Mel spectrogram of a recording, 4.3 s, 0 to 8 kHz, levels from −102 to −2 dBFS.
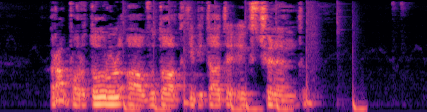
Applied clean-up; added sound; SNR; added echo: none; Drum / Drum kit; 13 dB; none.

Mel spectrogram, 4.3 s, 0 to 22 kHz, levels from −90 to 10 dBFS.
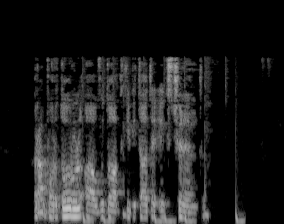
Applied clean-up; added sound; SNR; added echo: classical method spectral subtraction.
